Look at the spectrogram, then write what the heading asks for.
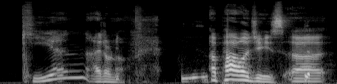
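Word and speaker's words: Keoghan: email i don't think apparently you don't pronounce the g it's kian i don't know apologies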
